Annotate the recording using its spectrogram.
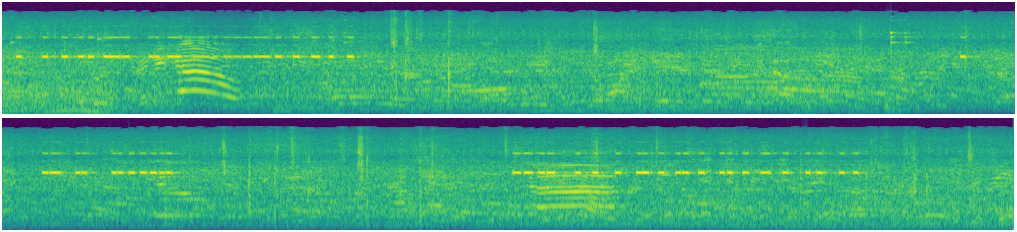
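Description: Runs of rapid high-pitched electronic beeping, the finish-line chip-timing system registering runners as they cross, three times: near the start, around the middle and near the end. Under it, spectators' voices and cheers.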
